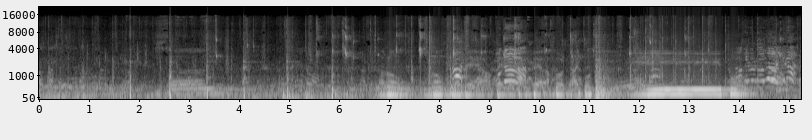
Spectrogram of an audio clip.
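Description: A basketball dribbled and bouncing on an outdoor concrete court, with scattered knocks and shouts from players. Near the end a man holds one long, loud, low call.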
